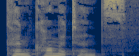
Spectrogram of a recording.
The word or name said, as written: concomitance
